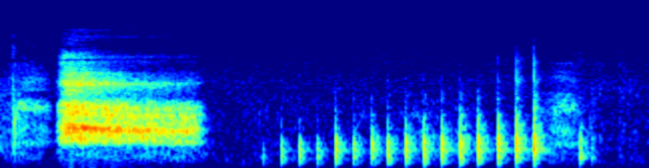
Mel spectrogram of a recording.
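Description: A long breathy exhale. Then a rapid, even run of about twenty-five light knocks, roughly nine a second, from fingers tapping a tabletop.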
